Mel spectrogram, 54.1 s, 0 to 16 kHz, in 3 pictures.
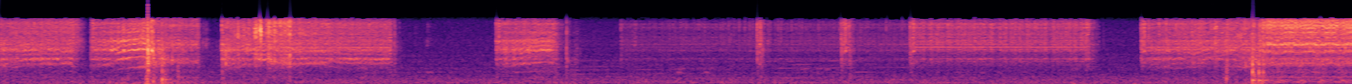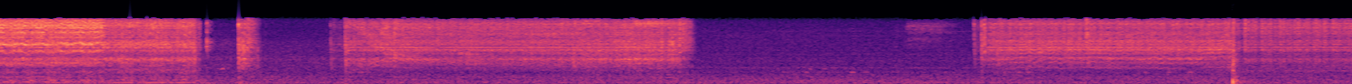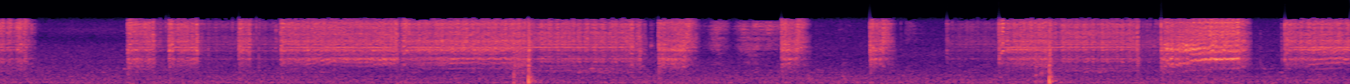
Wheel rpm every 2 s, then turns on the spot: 120, 110, 70, 60, 30, 50, 120, 110, 120, 90, 20, 120, 150, 50, 0, 100, 160, 120, 40, 90, 150, 130, 50, 20, 80, 110, 110.
none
